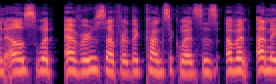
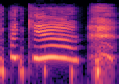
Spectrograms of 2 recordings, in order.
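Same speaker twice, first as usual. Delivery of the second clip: mock helpless laughing; 11 semitones higher than usual. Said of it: "And I'm like".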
